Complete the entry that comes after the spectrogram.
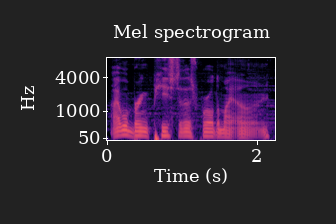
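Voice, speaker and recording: A man's voice: low voice, very animated, normal speed, creaky, a little mellow, faint music behind, exaggerated voice. A man voicing an earnest, resolute young ninja leader with emphatic speechmaking in a story narration.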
